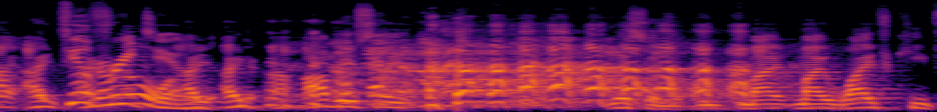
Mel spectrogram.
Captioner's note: all laughing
